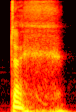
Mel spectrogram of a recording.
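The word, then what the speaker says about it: -tig: Les dizaines se terminent par TIG, ce qui se prononce teuch.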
